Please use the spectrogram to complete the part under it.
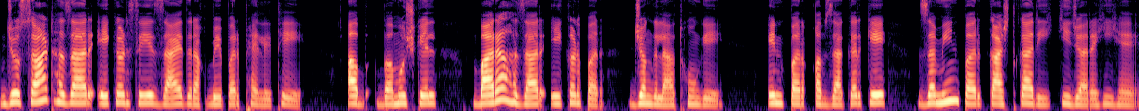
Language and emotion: Urdu, neutral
